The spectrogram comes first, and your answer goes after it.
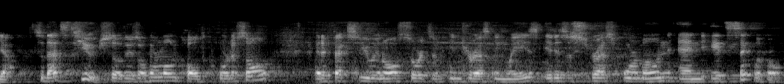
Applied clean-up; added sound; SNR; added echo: neural separator model SepFormer DNS4.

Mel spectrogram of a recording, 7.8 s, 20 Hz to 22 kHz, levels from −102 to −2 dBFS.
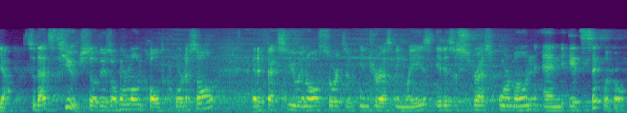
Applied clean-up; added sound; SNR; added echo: none; Train; 19 dB; reverberation time 1.7 s.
